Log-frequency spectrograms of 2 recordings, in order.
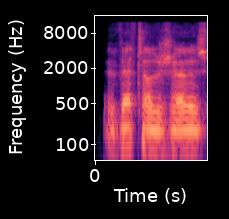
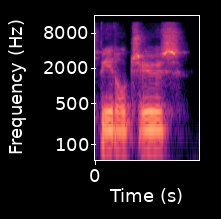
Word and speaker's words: Betelgeuse: Rigel, Aldebaran, Betelgeuse, Betelgeuse, Betelgeuse, three pronunciations, common pronunciations of this huge uh, red giant, larger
